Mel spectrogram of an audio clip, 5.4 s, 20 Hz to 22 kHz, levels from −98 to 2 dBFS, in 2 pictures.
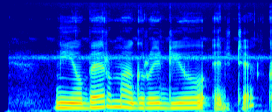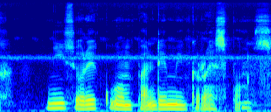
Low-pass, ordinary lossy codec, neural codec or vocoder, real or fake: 19.8 kHz; none; none; real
